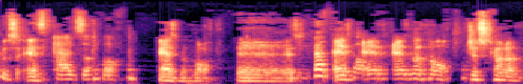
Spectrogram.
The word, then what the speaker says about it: Azathoth: Is Azathoth.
